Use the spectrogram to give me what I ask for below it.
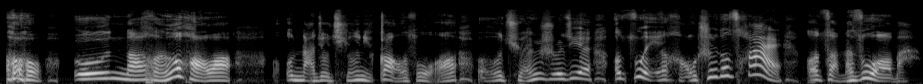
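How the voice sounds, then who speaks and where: A woman's voice: mid-range voice, sing-song, takes it slowly, no echo, studio quality, voice pushed down, heavily acted. A woman doing a greedy food-loving little man. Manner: hesitant, chuckling with fillers.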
